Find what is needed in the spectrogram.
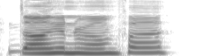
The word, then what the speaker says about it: Danganronpa: Danganronpa? – Yeah.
